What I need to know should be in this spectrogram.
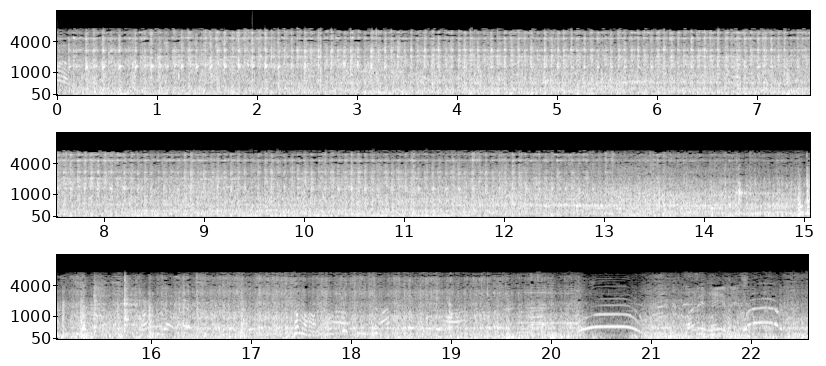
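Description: A steel roller coaster rumbles and clatters along its track.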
